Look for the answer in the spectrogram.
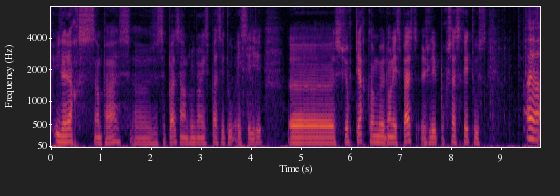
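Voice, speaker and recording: A man talking casually about old console games as he tests them, rambling and hesitant, often pausing on little filler words. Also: medium pitch, gravelly, warm tone, slight background noise. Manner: rambling, hesitant, full of "voilà" and "hop". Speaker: retro gaming YouTuber. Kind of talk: casual chat while testing games.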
